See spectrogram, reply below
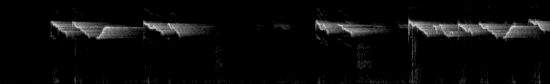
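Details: High, sweet twittering of a white-eye (pleci dakun) in ngalas style, meant to teach other white-eyes: two quick phrases of downward-slurred notes, a gap with a faint chip, then a longer, unbroken string of falling sweeps.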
